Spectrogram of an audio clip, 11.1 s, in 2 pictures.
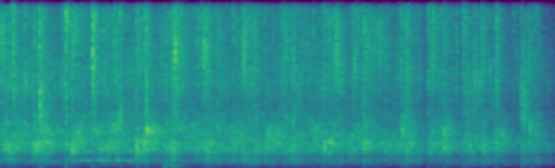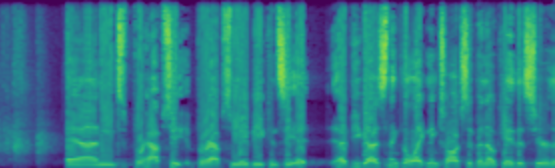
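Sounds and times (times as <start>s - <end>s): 
audience applause: 0.0s - 6.2s
speech: 6.7s - 11.0s.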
